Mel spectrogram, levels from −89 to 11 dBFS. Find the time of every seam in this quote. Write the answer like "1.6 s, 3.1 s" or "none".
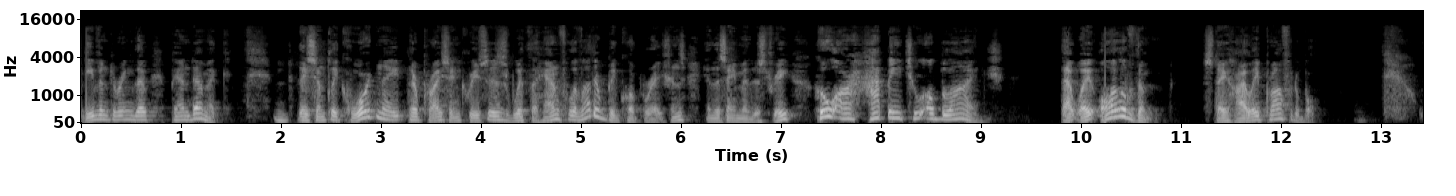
2.1 s

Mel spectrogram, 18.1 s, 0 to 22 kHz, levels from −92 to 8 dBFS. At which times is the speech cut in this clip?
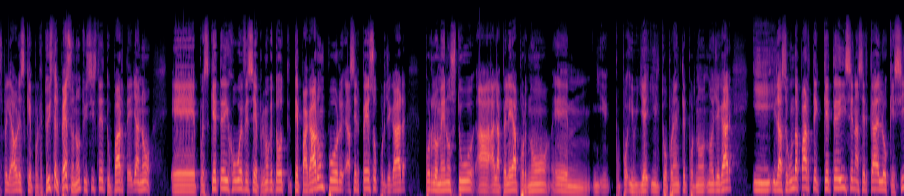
none

